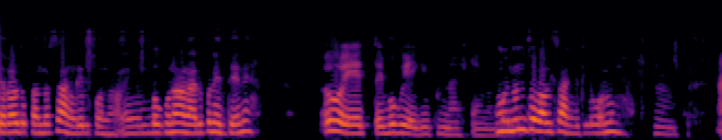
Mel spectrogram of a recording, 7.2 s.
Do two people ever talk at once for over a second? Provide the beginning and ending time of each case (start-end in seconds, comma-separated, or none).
none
